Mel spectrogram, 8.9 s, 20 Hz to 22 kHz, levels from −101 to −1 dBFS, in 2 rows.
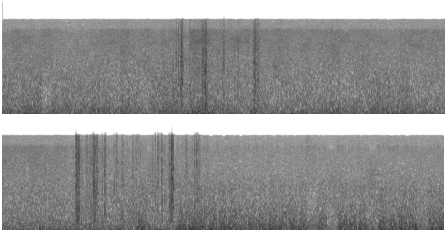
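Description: Cable scratch noise runs from 1.61 to 2.59 s and from 5.16 to 6.50 s. Dense, uneven scratching sits about as loud as the speech, likely from a worn, moving connector.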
